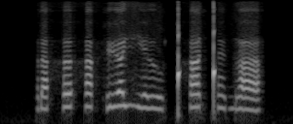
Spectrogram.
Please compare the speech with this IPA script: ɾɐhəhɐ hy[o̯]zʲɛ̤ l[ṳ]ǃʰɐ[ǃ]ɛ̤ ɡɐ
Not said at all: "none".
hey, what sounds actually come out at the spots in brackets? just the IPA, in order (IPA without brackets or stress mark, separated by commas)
ɐ̯, ṳ, ǃ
